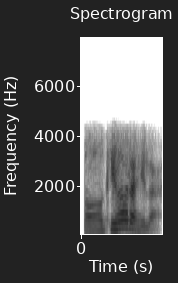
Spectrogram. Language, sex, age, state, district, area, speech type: Assamese, female, 45-60, Assam, Dibrugarh, rural, conversation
